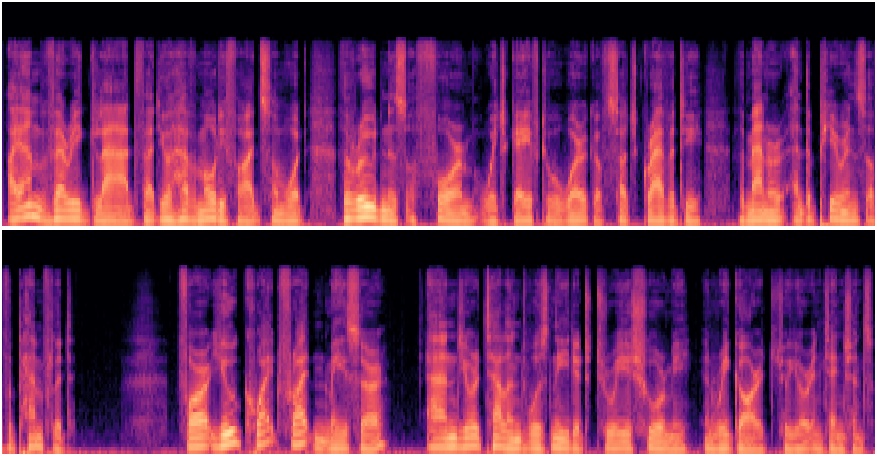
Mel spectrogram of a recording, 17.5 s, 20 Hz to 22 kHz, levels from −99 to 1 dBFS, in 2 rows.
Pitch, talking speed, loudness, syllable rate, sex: 105 Hz, 160 wpm, -20 LUFS, 4.7 syllables/s, male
